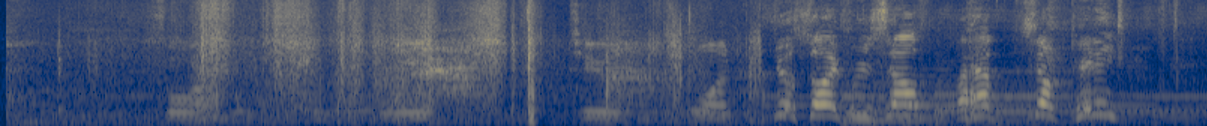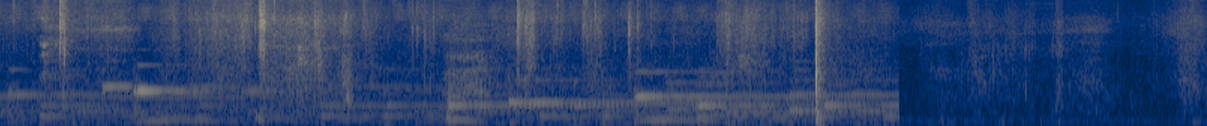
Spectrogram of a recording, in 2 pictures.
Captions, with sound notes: "Four." "Three." "Two." "One." "Feel sorry for yourself or have self pity?" [quiet sounds of exertion and puddle splashing]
